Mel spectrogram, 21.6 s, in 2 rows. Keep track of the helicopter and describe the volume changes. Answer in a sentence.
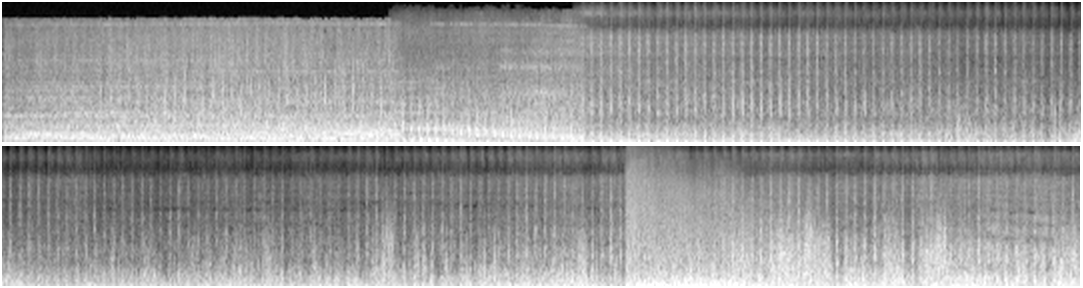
The loudness of the helicopter goes down, then up.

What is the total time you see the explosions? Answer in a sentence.
You can hear the explosions for 2 seconds altogether.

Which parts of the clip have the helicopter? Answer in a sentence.
The helicopter can be heard from 0.0 to 21.5 s.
